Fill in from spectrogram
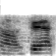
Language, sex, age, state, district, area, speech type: Odia, female, 60+, Odisha, Gajapati, rural, conversation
